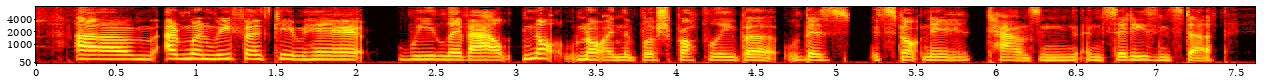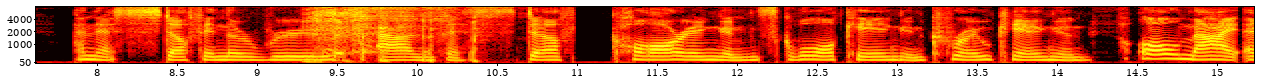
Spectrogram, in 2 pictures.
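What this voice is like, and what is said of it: Non-Australian accent. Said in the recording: “I am not a full Australian, 50%, but not full... I can't get rid of this accent”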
